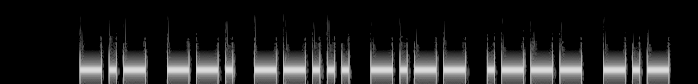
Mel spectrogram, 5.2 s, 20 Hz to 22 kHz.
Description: Morse code, heard as a keyed tone, about 22 wpm, 690 Hz. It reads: KG7YJK
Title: USA Call Signs Repeated 3x 22wpm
